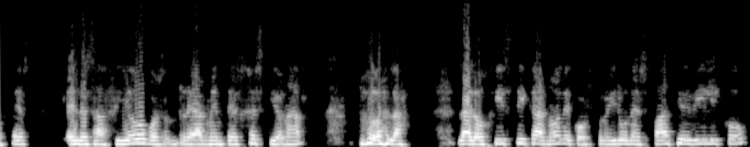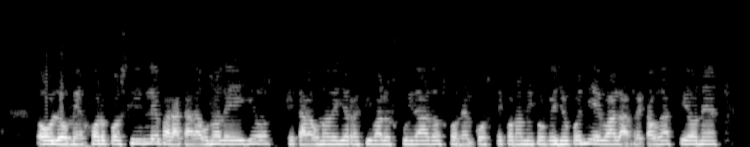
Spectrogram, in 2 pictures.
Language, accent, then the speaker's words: Spanish; Madrid, Community of Madrid, Spain; Yo que soy de Madrid, fue algo que me chocó muchísimo la dispersión, ¿no? De los pueblos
